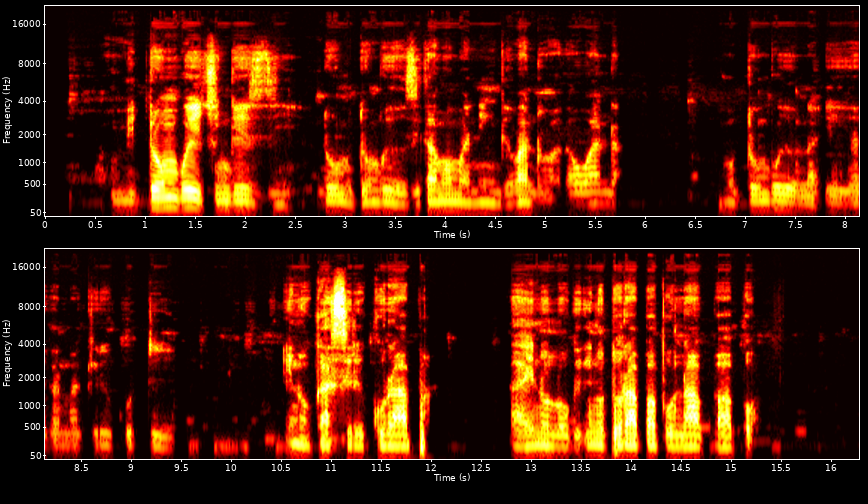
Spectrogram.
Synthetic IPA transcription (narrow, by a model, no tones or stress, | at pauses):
mito̞mbo̞je̞t͡ʃiŋɡe̞zi | ndomito̞mbojozikanwamwaniŋiɡe̞ʋantʰuʋakawaːnda | muto̞mbo̞jonaʔijojakanakiɾekuti | no̞kasiɾekurapa | ɦainonokino̞to̞ɾapapo̞napaːpo̰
